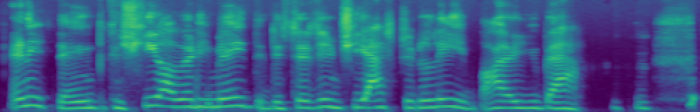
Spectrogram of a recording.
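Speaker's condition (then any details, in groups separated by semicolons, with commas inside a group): Cerebral palsy; since birth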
